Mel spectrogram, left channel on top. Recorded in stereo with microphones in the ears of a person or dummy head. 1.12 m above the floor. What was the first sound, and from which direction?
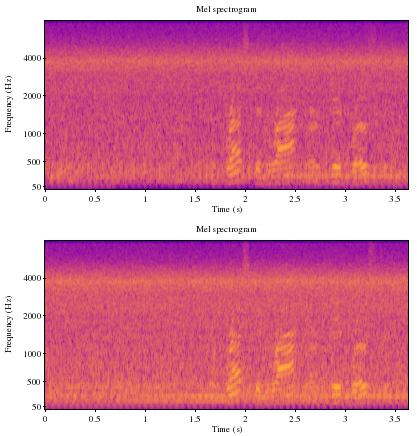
A man speaking, 5° right (ahead or behind).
